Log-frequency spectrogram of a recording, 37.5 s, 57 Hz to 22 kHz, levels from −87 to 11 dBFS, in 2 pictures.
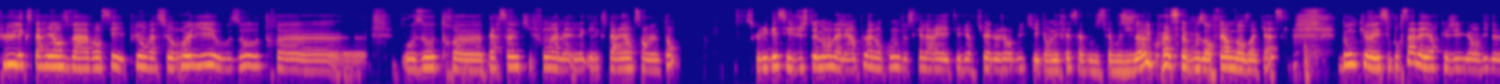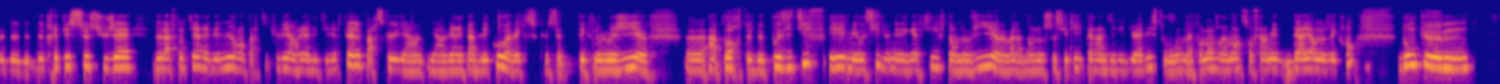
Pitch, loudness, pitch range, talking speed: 180 Hz, -22 LUFS, 165-200 Hz, 205 wpm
